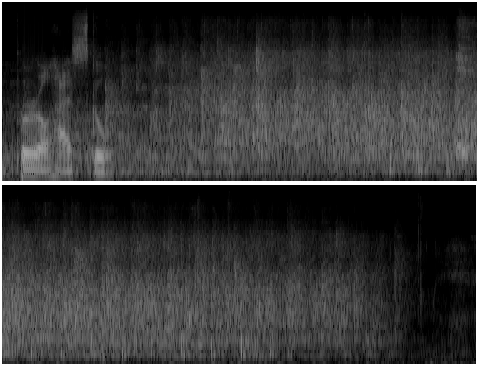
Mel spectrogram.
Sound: audience applauding

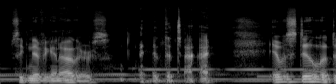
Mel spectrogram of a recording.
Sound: chuckling

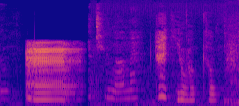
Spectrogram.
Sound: buzzer rings

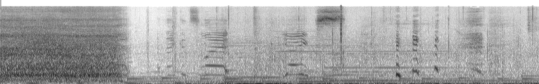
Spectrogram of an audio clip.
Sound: laugh

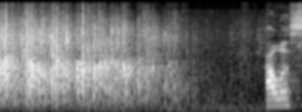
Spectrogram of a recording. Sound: applause

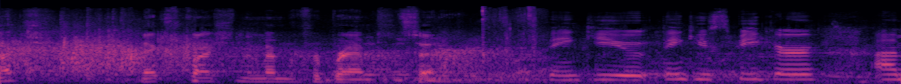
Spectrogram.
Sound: applause

